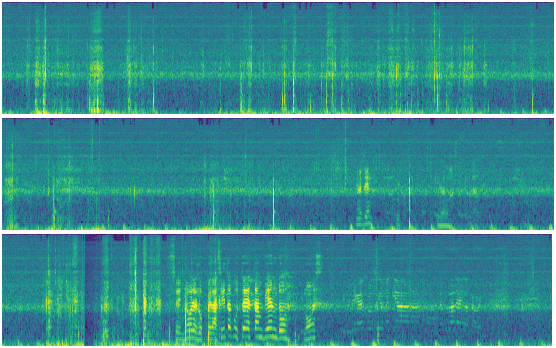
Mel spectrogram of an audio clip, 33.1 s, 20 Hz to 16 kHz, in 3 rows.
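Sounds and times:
steady high-pitched hum: 0.0 - 33.0.

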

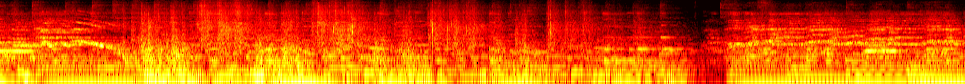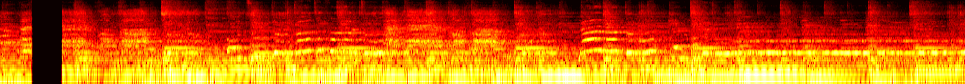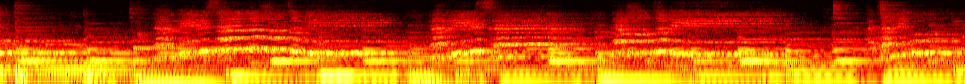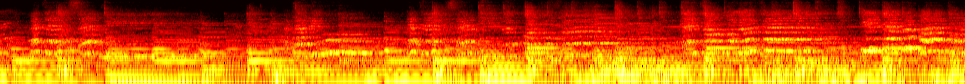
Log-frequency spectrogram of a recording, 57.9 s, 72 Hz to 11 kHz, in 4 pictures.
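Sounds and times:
children's choir singing: 0.0 - 8.5, 10.5 - 17.6, 18.2 - 22.9, 31.2 - 41.0, 41.6 - 46.7, 47.5 - 57.9
instrumental accompaniment: 0.0 - 57.9.

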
